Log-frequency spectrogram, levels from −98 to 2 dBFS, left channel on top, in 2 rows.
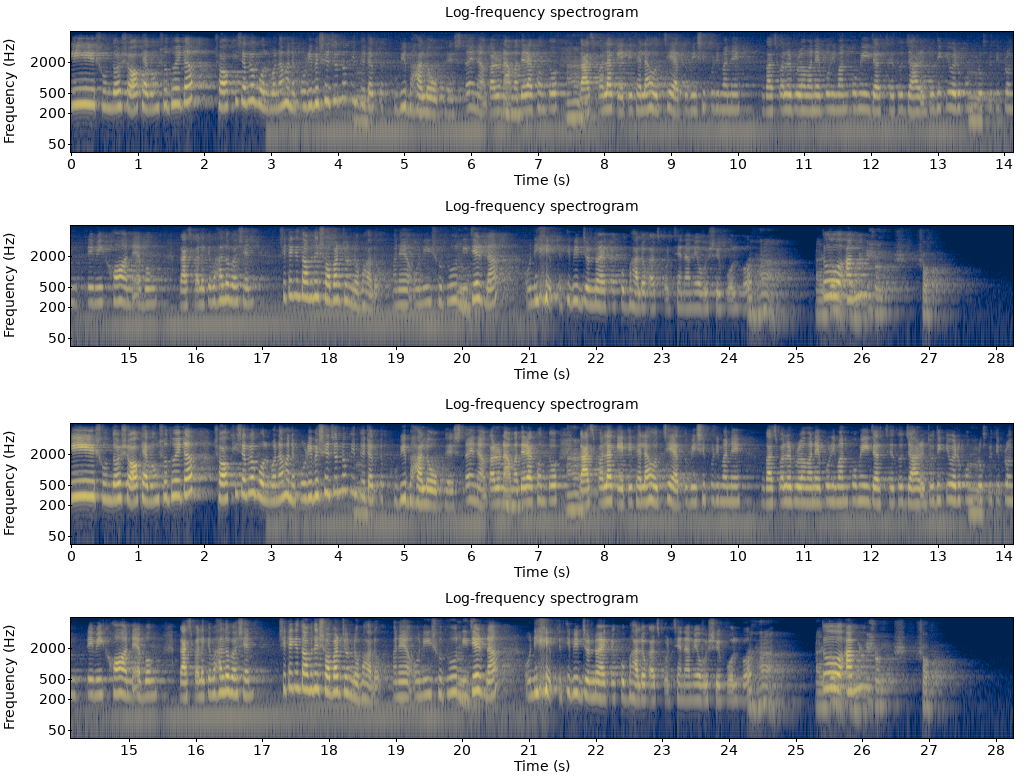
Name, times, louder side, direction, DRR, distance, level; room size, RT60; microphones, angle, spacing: voice 1, 0.0-4.6 4.8-10.0 10.4-13.7 14.0-16.9 17.3-20.5 20.9-24.3 25.4-26.1, right 5 dB, 85° right, 10 dB, 0.9 m, -24 dB
sound 1, 2.9-21.1, left 1 dB, 80° left, 4.0 m, -50 dB
voice 2, 4.2-4.5 6.4-6.7 7.4-7.7 13.4-13.6 19.9-20.2 24.3-24.7 25.3-27.0, right 1 dB, 45° right, 4 dB, 4.5 m, -35 dB
28.5 x 19.0 x 8.9 m, 1.2 s
head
